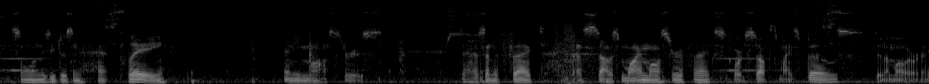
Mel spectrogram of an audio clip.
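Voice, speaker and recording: A quiet man with a fairly low voice and ordinary pitch variation speaks at a fairly slow pace, leaving long, frequent pauses, over noticeable background noise. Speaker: gaming video creator. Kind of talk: casual gameplay commentary. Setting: at home, someone next door. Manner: quiet, hushed; relaxed, chill. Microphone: broken mic, may sound poor.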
